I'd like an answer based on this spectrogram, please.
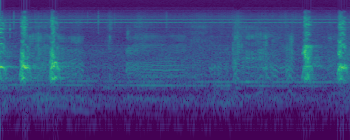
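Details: A beagle playing with a shirt: two sharp yips at the start, a low drawn-out whine or growl in the middle, then two more yips close together at the end.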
